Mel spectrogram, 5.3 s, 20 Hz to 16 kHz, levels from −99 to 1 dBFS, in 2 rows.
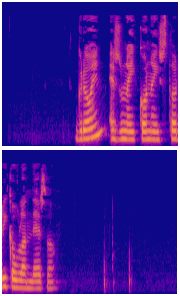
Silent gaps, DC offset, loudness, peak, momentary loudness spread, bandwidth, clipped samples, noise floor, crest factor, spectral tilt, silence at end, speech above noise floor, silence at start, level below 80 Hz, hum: none; under 0.1%; -28 LUFS; -12 dBFS; 10 LU; 11.5 kHz; under 0.1%; -81 dBFS; 20 dB; -4.5 dB/octave; 1.85 s; 54 dB; 1.1 s; -82 dBFS; none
